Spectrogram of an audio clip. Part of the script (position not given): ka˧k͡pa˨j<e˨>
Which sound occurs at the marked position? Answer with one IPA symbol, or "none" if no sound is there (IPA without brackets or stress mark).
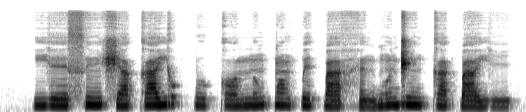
i˨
